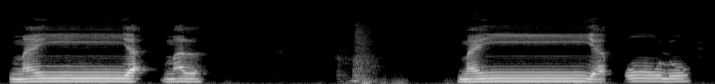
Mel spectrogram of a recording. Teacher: ketika dia idgham, bunyi nun sukun atau tanwinnya hilang.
